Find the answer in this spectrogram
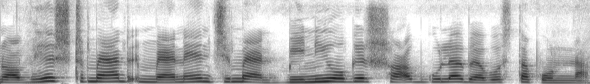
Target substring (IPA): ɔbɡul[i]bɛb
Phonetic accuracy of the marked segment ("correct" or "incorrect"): incorrect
